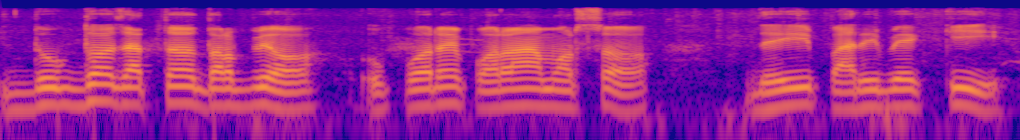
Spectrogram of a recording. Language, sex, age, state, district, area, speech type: Odia, male, 30-45, Odisha, Kendrapara, urban, read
